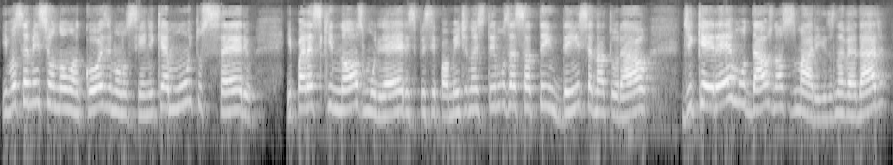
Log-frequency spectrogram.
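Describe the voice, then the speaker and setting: A woman's voice: fairly high pitch, moderate pace, darkish tone. A Brazilian woman hosting a church interview, stepping in with affirming, heartfelt remarks. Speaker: host.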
